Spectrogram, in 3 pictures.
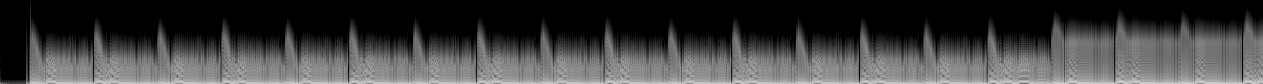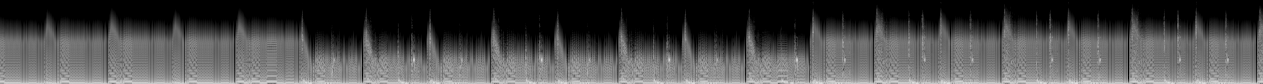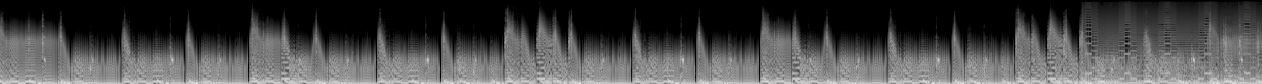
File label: ambient, CSG8580R5; Boobsvinoambient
